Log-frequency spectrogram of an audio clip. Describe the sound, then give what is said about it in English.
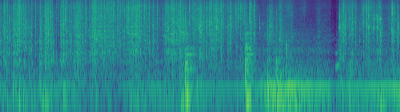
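Parchment paper crinkles as it is laid down, giving a steady, busy crackling that runs the whole clip with a few sharper crackles near the middle. “with the same parchment paper. Lay the parchment paper down.”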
